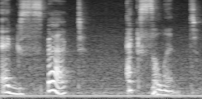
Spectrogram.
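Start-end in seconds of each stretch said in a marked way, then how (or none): none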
